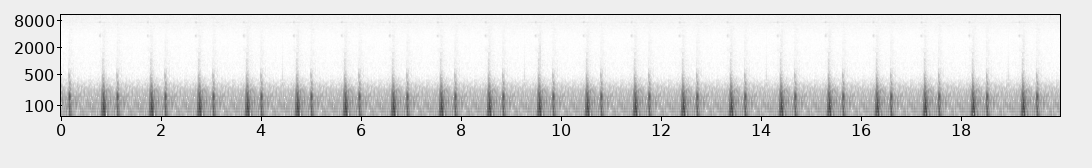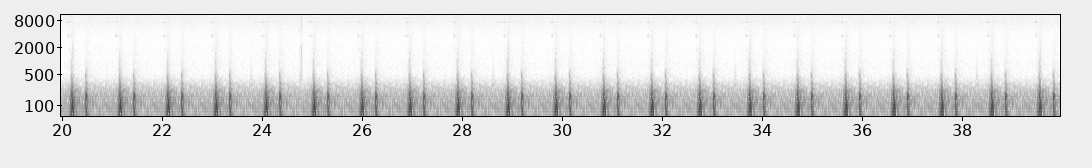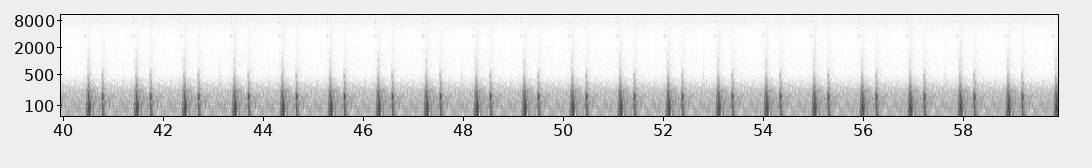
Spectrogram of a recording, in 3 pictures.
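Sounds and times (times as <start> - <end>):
deep heartbeat: 0.0 - 59.9.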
